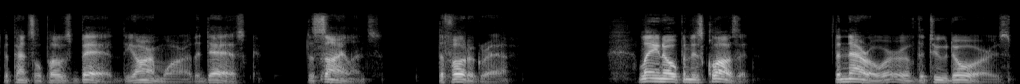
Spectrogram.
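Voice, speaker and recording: A man reading scripted thriller narration as an audiobook narrator, in measured, terse phrases. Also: low voice, big pitch swings, sharp tone, husky, no room sound, studio quality.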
